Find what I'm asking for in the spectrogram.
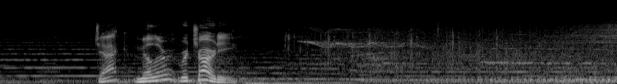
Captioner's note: audience applauding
